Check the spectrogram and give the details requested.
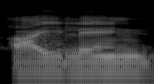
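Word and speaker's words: island: आई और एल यहां आई और एल के बीच में एस आ रहा है तो स्टूडेंट्स यहां पर एस साइलेंट हो जाएगा आइलैंड ही इसका उच्चारण होगा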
